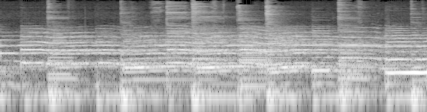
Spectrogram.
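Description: Acoustic blues played on a twelve-string and a six-string acoustic guitar in an instrumental break between sung lines, with sustained notes that slide in pitch over a steady plucked rhythm.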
